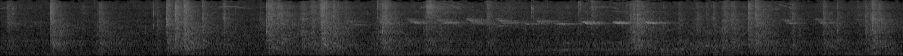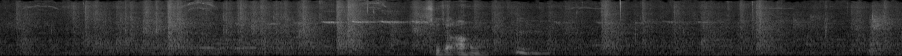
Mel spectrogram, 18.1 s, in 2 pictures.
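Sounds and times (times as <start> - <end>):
sharp clicks and rustles: 0.0 - 18.0
bird chirping high: 11.6 - 13.3.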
